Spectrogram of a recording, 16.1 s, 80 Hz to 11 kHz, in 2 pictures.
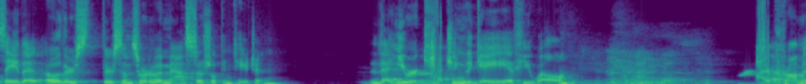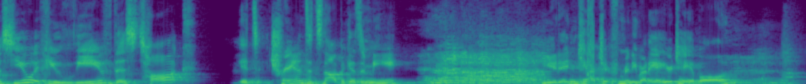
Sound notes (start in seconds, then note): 5.8 audience laughing; 12.2 audience laughing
